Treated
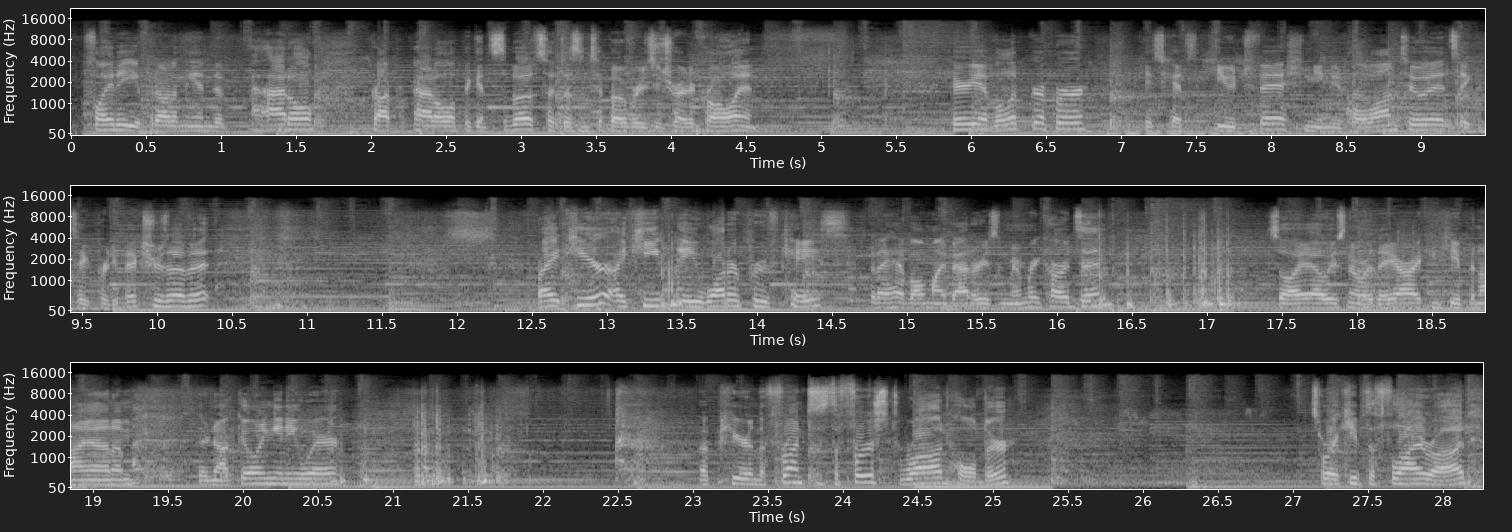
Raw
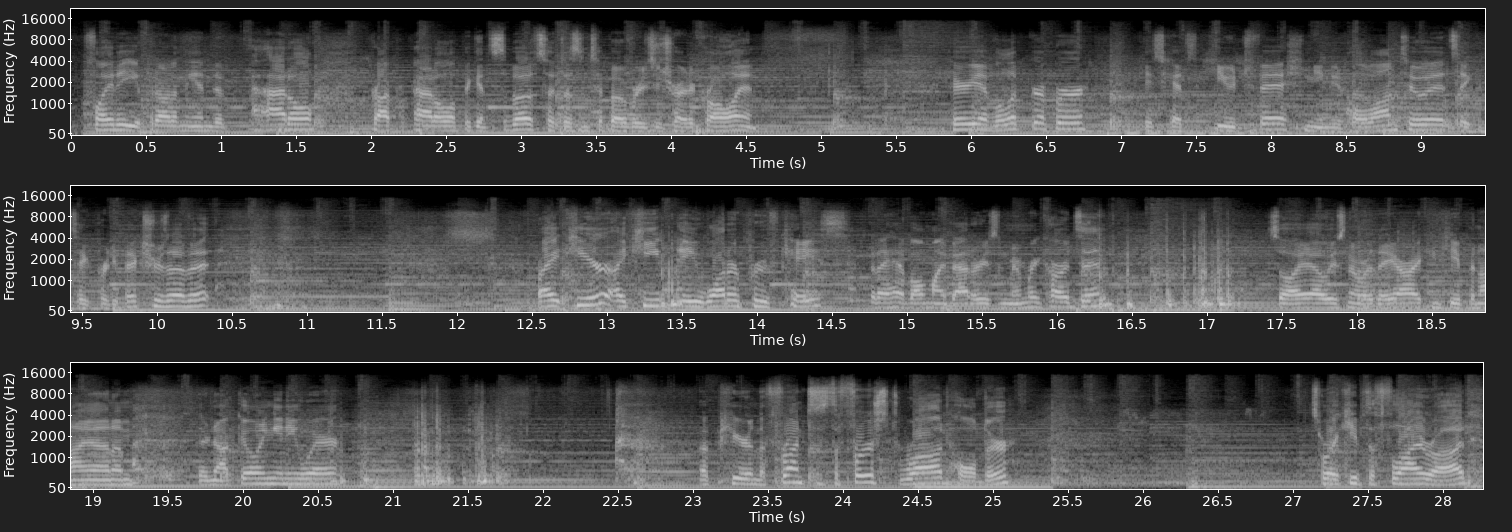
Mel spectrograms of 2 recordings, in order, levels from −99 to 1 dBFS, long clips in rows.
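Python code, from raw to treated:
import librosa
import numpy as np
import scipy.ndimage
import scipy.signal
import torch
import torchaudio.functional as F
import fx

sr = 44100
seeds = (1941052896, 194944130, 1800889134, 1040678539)

y = fx.high_shelf(x, sr, hz=2100.0, db=10.0)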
